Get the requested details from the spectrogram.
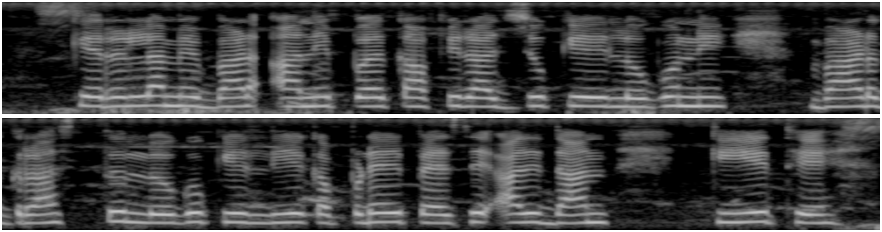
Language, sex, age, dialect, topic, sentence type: Hindi, female, 18-24, Awadhi Bundeli, banking, statement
